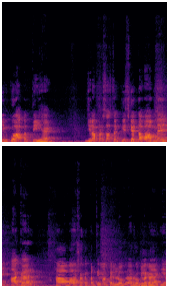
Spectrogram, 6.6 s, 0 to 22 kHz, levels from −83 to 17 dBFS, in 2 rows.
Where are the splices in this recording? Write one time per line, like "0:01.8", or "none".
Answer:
none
